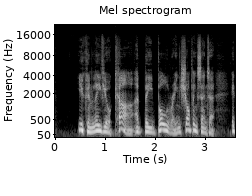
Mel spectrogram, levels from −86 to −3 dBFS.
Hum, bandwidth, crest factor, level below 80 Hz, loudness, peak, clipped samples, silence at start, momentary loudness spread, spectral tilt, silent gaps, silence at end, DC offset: none; 15 kHz; 16 dB; -48 dBFS; -23 LUFS; -6 dBFS; under 0.1%; 0.45 s; 10 LU; -6 dB/octave; none; 0 s; under 0.1%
